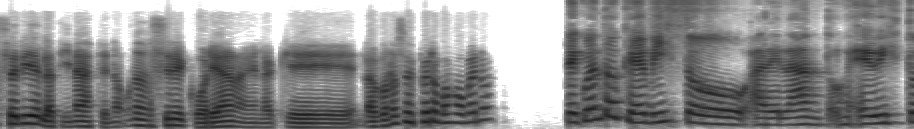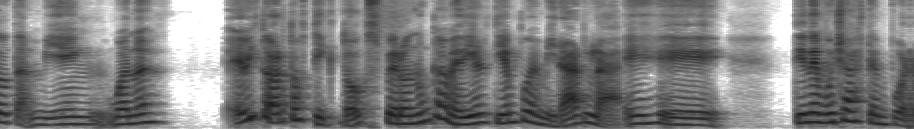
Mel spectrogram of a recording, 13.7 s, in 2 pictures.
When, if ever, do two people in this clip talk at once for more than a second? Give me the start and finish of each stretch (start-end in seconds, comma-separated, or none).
none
